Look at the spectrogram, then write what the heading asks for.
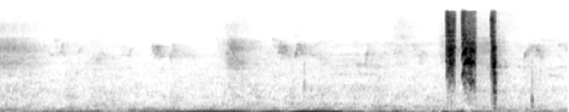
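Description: Birds chirping faintly in the background, with a soft low rumble in the middle; about four and a half seconds in, three short, sharp sounds come in quick succession.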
